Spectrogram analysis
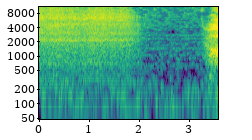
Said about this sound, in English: Hold the in-breath when you breathe in from the belly, breathing, filling the belly.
